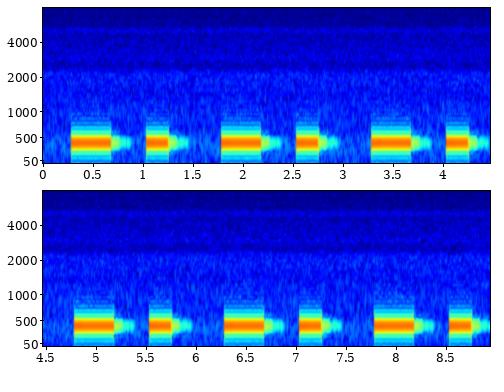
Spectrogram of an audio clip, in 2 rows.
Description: Telephone call progress tone (UK plan), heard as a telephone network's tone, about 400 Hz. Congestion tone.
